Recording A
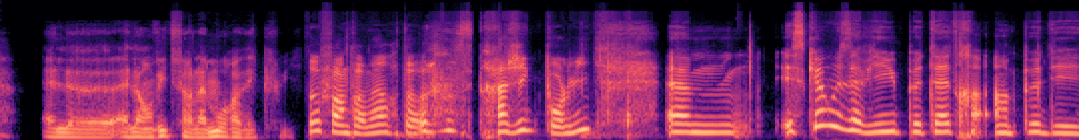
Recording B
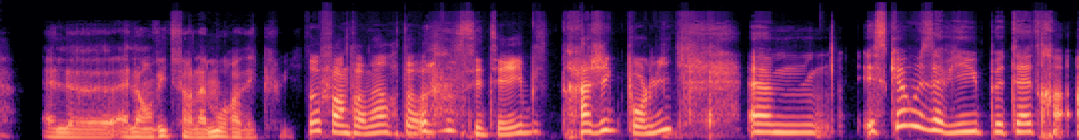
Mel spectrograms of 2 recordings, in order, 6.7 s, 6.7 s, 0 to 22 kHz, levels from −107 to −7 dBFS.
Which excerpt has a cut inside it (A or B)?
A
